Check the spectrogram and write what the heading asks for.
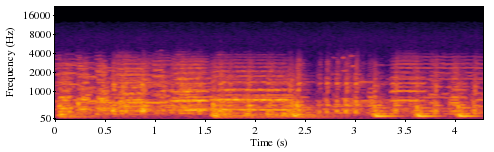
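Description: High school marching band playing: brass and woodwinds sounding full chords over drums. From a little past three seconds in, low bass notes pulse about three times a second.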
